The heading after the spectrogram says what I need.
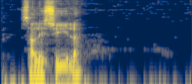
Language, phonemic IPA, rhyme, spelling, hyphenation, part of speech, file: Norwegian Bokmål, /salɪˈsyːlə/, -yːlə, salisylet, sa‧li‧syl‧et, noun, Nb-salisylet.ogg
- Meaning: definite singular of salisyl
